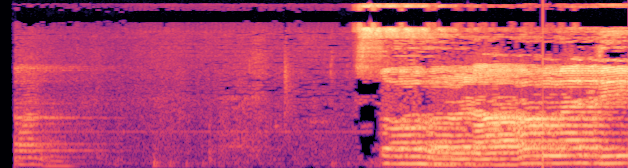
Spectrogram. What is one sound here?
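A man chants loudly into a microphone, heard through a loudspeaker.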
